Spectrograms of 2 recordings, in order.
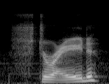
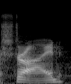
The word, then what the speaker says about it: Straid: yeah, like, how you spell it is, like, STRAID. People will assume it's stray, but it's stride, but you can say it either way.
